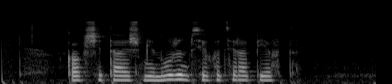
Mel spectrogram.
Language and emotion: Russian, neutral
